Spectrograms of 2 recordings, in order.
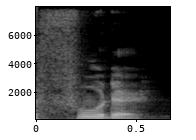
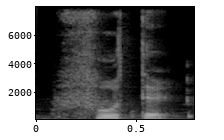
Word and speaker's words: footer: o barra fter e a pronúncia correta é fter e não footer como eu tava falando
